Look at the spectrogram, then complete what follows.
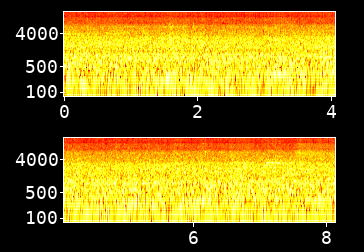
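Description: Hong Kong double-decker trams and street traffic: a steady, unbroken rumble with a constant low hum.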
